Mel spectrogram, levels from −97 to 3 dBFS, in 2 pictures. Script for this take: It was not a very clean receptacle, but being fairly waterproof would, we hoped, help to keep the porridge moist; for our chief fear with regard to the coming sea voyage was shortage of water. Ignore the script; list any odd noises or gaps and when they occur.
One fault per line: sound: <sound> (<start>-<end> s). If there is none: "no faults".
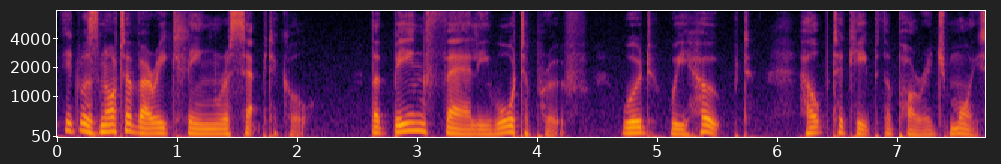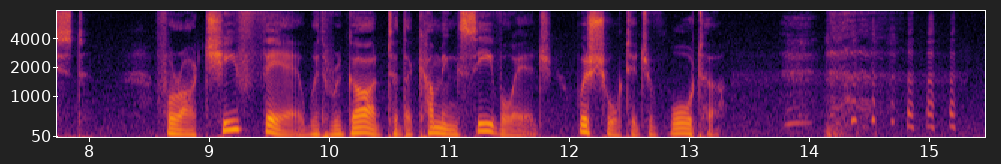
sound: laugh (13.8-15.3 s)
